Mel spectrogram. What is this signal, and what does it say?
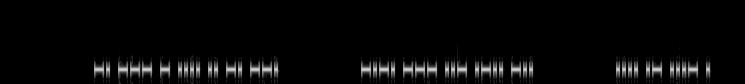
Morse code, heard as a keyed tone, about 40 wpm, 700 Hz. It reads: NOTHING COULD HAVE
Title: 4x Word-Spacing - Sentences from Top 500 Words - 40wpm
